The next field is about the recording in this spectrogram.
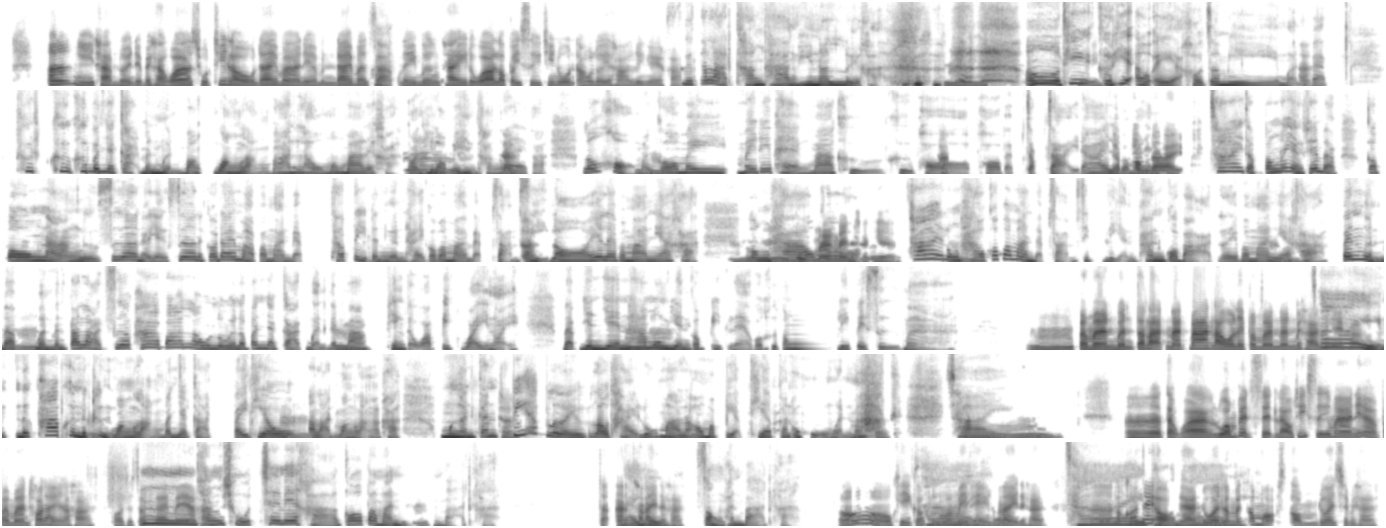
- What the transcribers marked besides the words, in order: other background noise; unintelligible speech; distorted speech; chuckle; tsk; unintelligible speech; background speech; tapping; stressed: "เปี๊ยบ"; laughing while speaking: "มาก"; chuckle
- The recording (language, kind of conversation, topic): Thai, podcast, คุณชอบสไตล์ที่แสดงความเป็นตัวเองชัดๆ หรือชอบสไตล์เรียบๆ มากกว่ากัน?
- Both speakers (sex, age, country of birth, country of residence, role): female, 30-34, Thailand, Thailand, guest; female, 50-54, Thailand, Thailand, host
